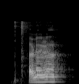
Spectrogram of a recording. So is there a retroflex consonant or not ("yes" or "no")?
yes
